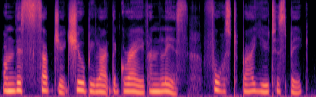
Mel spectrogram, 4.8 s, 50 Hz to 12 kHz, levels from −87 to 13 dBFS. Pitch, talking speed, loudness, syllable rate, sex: 200 Hz, 190 wpm, -16 LUFS, 4.5 syllables/s, female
